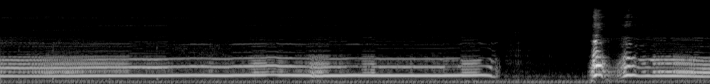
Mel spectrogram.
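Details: Pet female cocker spaniel singing loudly: a long steady howl held for about five seconds, a brief pause, then a sharp yelp that rises into another sustained howl.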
